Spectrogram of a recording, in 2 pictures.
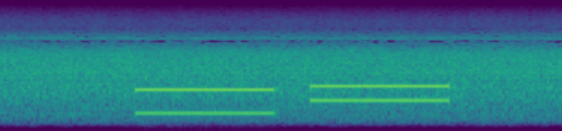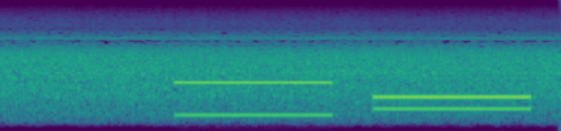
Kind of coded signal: aircraft SELCAL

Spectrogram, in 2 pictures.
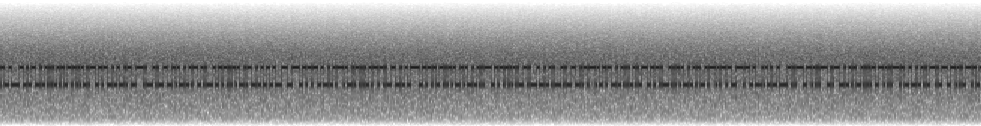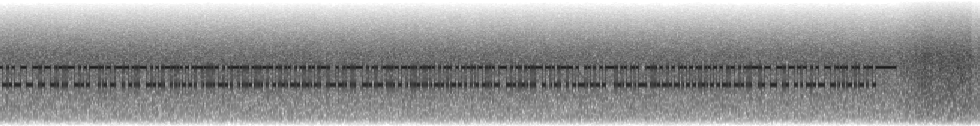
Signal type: RTTY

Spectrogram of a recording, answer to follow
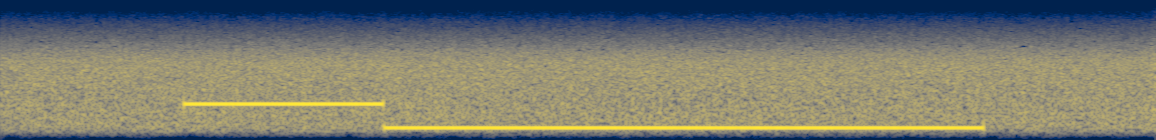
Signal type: two-tone page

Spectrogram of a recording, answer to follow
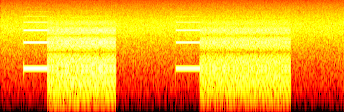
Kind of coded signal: POCSAG pager data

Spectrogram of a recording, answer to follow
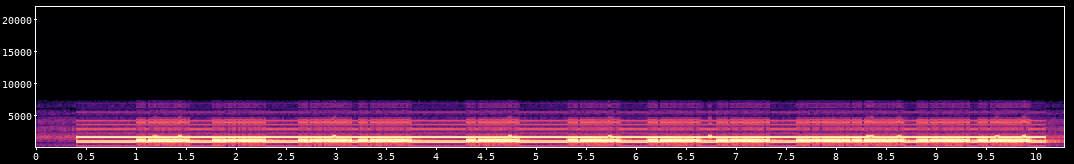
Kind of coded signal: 300-baud modem data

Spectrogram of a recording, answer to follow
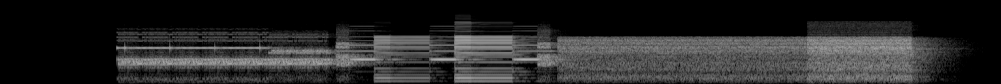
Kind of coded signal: dial-up modem handshake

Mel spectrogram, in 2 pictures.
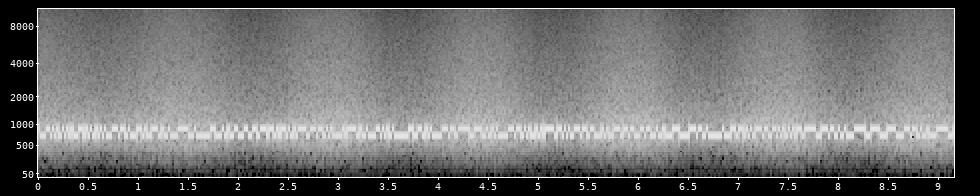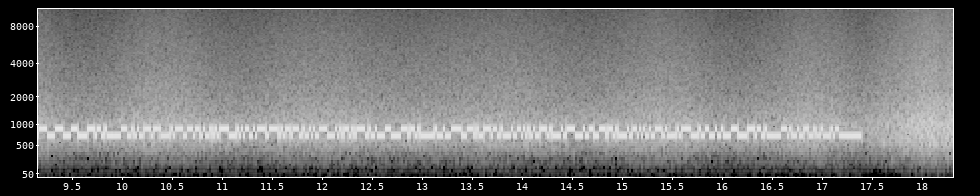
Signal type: RTTY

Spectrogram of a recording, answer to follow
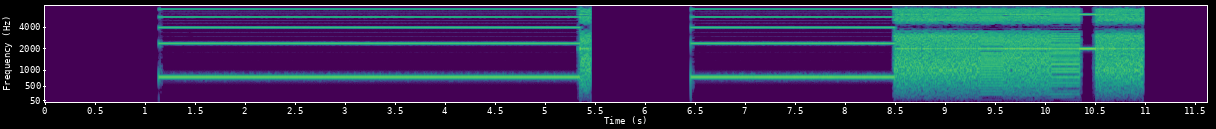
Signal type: ZX Spectrum tape loading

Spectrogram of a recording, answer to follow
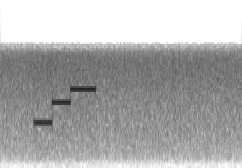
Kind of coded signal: telephone call progress tone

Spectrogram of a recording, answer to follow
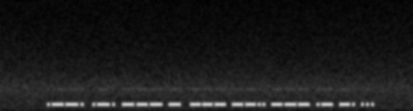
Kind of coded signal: Morse code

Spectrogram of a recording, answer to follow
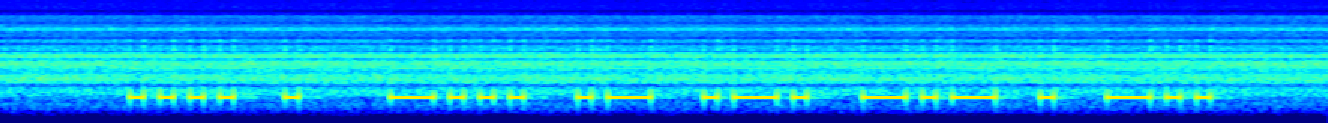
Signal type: Morse code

